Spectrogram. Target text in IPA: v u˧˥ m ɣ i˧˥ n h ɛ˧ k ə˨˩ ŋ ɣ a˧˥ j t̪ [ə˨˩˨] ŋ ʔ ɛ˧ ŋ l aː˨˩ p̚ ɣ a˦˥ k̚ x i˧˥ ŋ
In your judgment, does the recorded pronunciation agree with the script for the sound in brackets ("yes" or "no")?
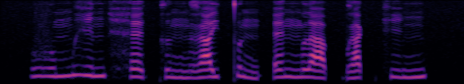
yes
